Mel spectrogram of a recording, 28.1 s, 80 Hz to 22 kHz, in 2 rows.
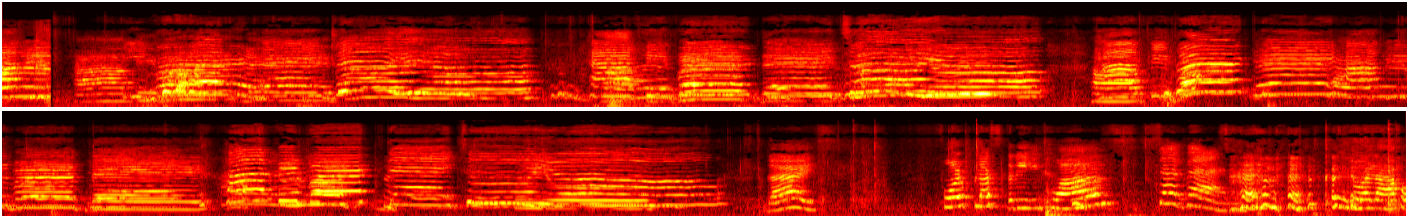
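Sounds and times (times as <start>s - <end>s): child singing: 0.0s - 21.3s.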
